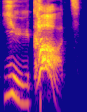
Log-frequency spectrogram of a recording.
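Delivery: high, loud mock protest; hammed-up objection; indignant scammer. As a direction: exclaim it as an affronted scammer. Voicing the scammer's message.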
